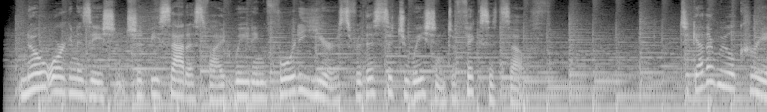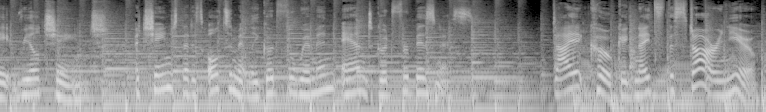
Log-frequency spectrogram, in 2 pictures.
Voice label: Narr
